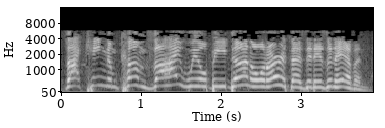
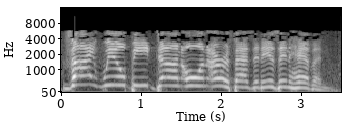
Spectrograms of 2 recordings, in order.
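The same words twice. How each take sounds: First: Prayer line recited in a raised preaching voice; reciting the prayer from the pulpit; quoting the prayer. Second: "Thy will be done on earth as it is in heaven" slowed right down, each word weighted, "Thy" leaned on hardest; solemn proclamation of the prayer; solemn slow recital. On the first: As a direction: proclaim the Lord's Prayer. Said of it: "he starts off saying". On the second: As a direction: let the prayer ring out slowly. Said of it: "that's exactly what the next line is". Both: Acted.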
